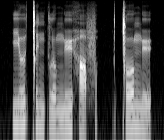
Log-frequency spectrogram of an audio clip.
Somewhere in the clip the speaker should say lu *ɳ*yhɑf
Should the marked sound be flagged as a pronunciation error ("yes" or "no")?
yes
